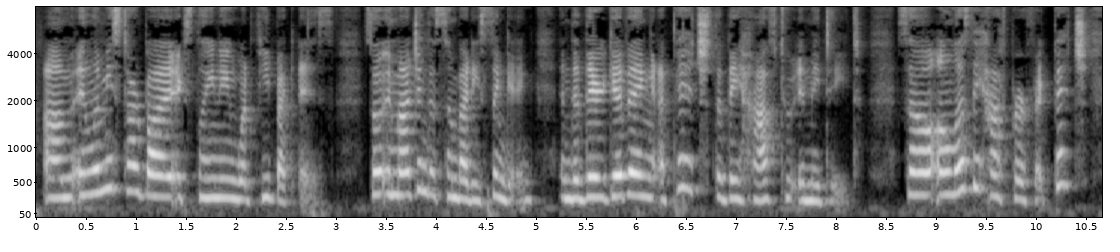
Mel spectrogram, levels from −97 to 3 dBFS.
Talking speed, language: 180 wpm, English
